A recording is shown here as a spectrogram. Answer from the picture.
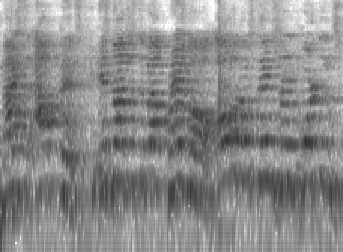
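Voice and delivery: high, insistent pulpit cadence; sustained, ringing exhortation; forceful preaching. Real, not acted. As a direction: drive each point home like a preacher.

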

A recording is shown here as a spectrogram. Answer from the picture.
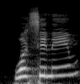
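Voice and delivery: light, high-pitched asking; simple question. Retold or imitated. Client asking the salon boss a simple question, high and casual. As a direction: ask it casually, pitched well up.

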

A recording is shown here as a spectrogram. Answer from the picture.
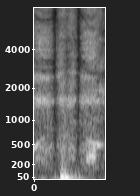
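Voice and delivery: breathy voiceless gasp; mock gasp. Choking date gasping in front of the man, a breathy gasp. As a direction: suck in air like you're choking. Wheezing reaction acted out.

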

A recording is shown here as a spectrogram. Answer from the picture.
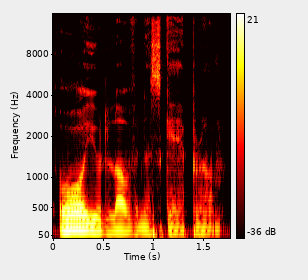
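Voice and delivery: usual speaking voice

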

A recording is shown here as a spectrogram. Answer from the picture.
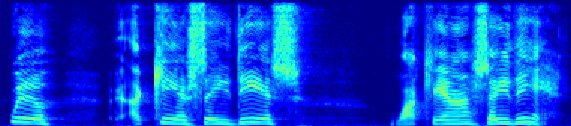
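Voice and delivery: high nasal-free mock complaint; mocking whiner. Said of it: "they're just like".

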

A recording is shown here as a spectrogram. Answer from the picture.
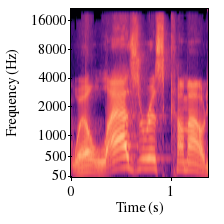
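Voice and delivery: a commanding call into the tomb; loud shout. Retold or imitated. Jesus calls dead Lazarus from the tomb, loud commanding shout. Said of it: "a loud shout".

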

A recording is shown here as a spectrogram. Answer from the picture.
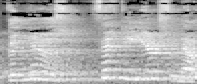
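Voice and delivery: high, upbeat announcer-like delivery; good-news announcement. Acted. Someone announcing a far-off lottery win, good-news announcement. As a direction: break the news, pitched well up.

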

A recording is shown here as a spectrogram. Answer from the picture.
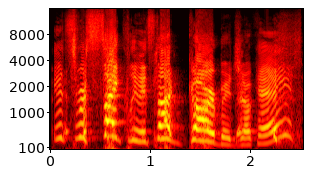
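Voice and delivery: high, loud indignant rant; worked-up, emphatic yelling; exasperated shouting. Retold or imitated. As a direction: yell it like scolding a roommate who never listens. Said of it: "you shouted at him".

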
